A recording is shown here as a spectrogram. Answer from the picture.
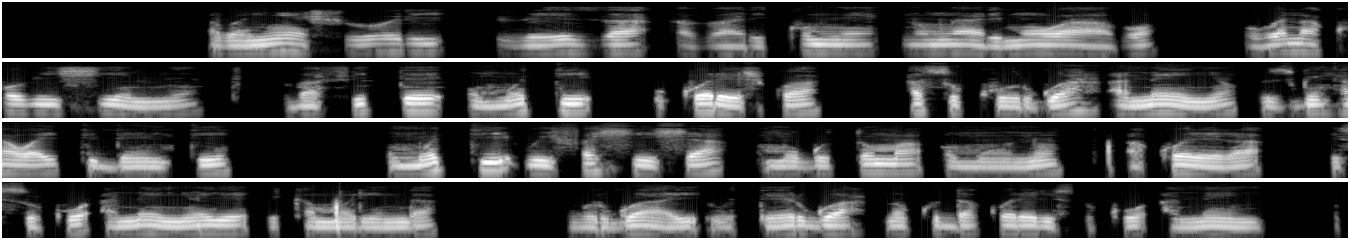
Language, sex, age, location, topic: Kinyarwanda, male, 18-24, Kigali, health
